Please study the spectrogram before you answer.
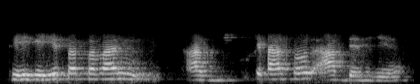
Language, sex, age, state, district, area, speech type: Urdu, female, 30-45, Uttar Pradesh, Lucknow, rural, conversation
